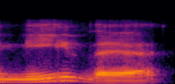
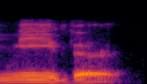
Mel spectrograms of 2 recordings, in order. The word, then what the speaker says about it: neither: So she says, well, both girls who present these 2 videos, they say that the pronunciation is neither or neither. That's correct. Both are correct.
